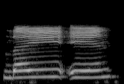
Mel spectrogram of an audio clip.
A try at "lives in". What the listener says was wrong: Again, con thấy ở đây là mình có cái gì ở đuôi này, mình phải có S đúng không? Lives.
